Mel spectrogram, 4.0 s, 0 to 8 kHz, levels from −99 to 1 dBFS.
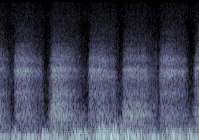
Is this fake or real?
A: real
